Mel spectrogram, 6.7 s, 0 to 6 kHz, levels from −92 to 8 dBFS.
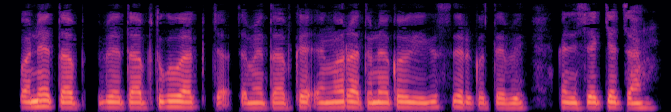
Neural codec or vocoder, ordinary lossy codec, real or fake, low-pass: none; MP3, 32 kbps; real; 5.4 kHz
